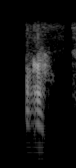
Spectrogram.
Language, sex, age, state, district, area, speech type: Manipuri, male, 18-30, Manipur, Chandel, rural, conversation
